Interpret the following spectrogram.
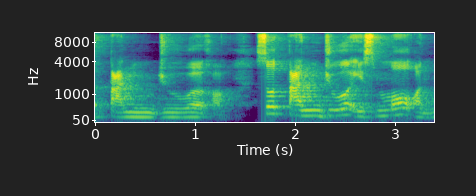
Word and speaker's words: Tanjur: Then there's one more is a Tanjur. the pronounce is the Tanjua.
